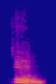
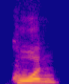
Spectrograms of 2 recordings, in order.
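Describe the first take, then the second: First: The name is said with a Mandarin pronunciation. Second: The name is said with a Vietnamese pronunciation. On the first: "But in Putonghua, it's not Quan, it's Tun" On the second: "I will pronounce the Vietnamese pronunciation is Quan"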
